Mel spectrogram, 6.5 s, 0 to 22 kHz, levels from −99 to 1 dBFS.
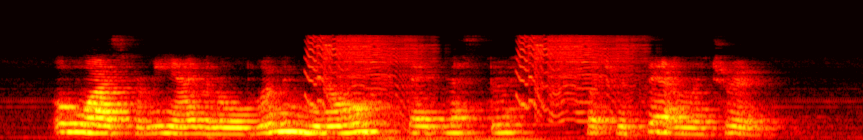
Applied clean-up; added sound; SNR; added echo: none; Cupboard open or close / Door; 19 dB; reverberation time 2.8 s.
